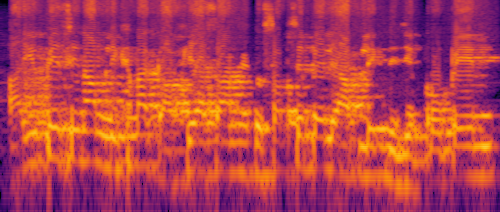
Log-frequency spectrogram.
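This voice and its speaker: A man with a fairly high, slightly bright voice speaks at a fairly quick pace while teaching students a chemistry lesson. He spells names letter by letter, poses questions and answers them himself, and calls the students "dear children." The classroom lecture was recorded in a very echoey room with music in the background.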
